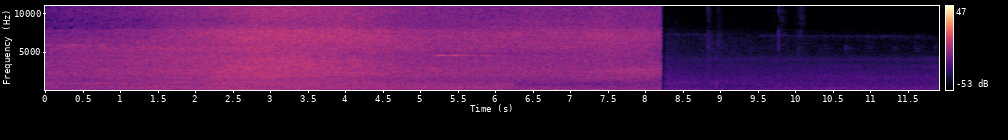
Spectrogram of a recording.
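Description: EP07 electric locomotive and its passenger coaches rolling past close by, a steady rumble of wheels on rail that builds over the first few seconds. About eight seconds in it cuts off abruptly to a much quieter, distant rail-yard hum.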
